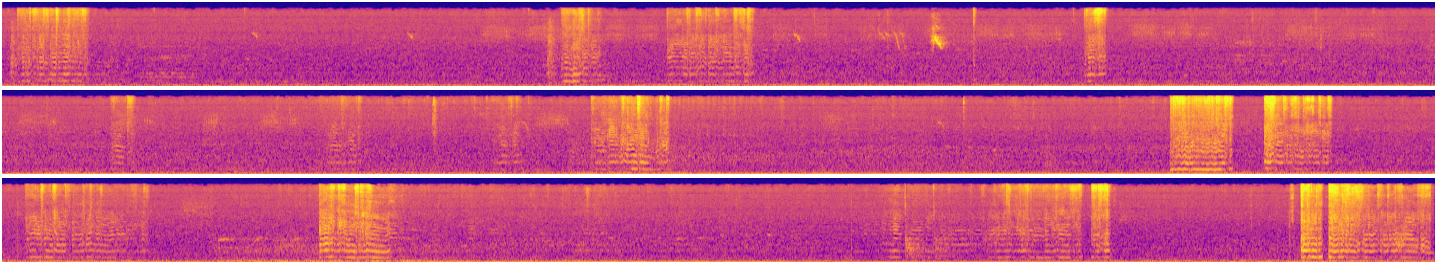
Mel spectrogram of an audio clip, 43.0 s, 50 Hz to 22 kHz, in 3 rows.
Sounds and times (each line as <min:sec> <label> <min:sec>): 0:00.0 outdoor ambient noise 0:42.9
